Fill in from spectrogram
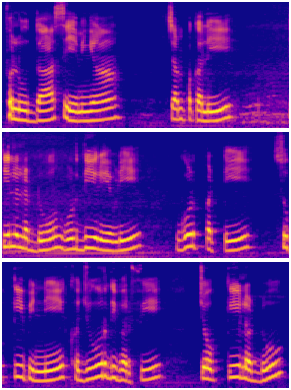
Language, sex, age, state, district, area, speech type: Punjabi, female, 45-60, Punjab, Ludhiana, urban, spontaneous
